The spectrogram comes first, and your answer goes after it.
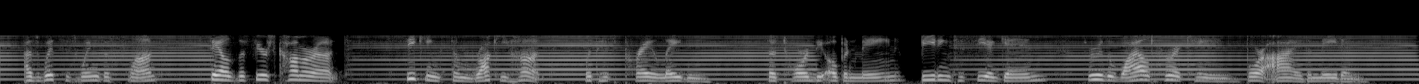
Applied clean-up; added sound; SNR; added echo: none; Bowed string instrument; 8 dB; none.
